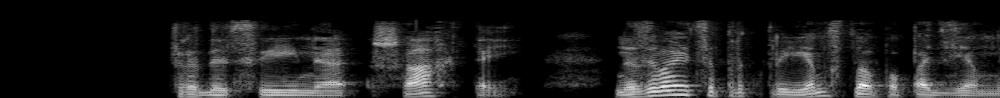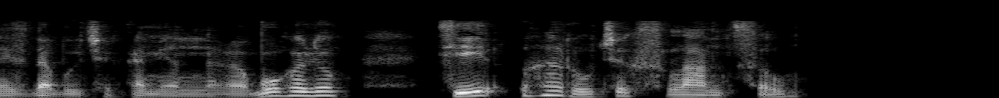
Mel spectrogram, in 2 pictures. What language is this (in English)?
Belarusian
